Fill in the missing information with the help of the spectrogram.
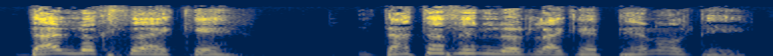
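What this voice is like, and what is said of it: Mock Castilian Spanish accent. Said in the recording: “What did you say in your Castilian accent?”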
